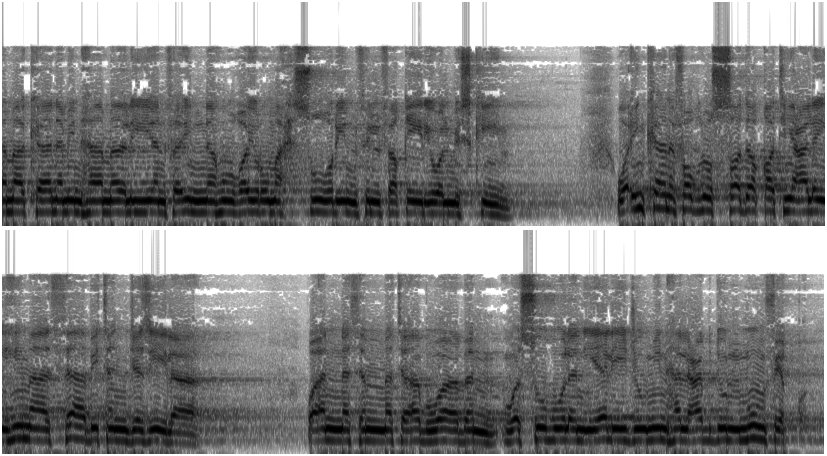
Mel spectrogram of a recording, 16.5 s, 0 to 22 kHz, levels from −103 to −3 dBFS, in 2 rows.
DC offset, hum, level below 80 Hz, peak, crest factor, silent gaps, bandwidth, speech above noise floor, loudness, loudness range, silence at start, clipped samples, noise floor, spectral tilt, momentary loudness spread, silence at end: 0.3%; none; -40 dBFS; 0 dBFS; 8 dB; none; 11 kHz; 26 dB; -7 LUFS; 3 LU; 0 s; under 0.1%; -33 dBFS; -4.5 dB/octave; 4 LU; 0 s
